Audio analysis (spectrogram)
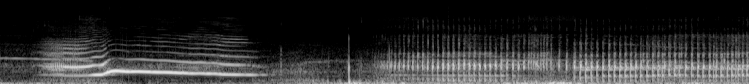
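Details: Humpback whales recorded on a final swim of the day in the Kingdom of Tonga in 2017: a long harmonic moan that sweeps upward, then slides slowly down for about two seconds, followed by a rapid, buzzy pulsed rasp.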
